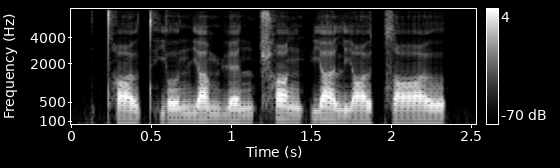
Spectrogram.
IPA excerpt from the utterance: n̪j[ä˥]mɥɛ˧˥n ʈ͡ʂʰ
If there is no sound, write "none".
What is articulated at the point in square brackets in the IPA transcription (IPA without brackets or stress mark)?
ä˥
